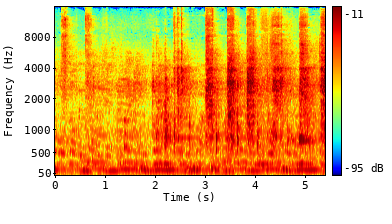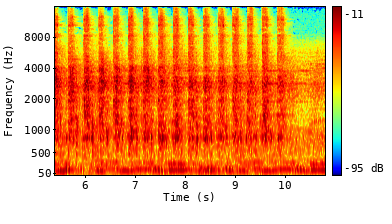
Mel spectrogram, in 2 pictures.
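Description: Hand ratchet wrench clicking in a steady run, about three to four clicks a second starting about three seconds in, as bolts holding the old front-mount intercooler are undone.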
